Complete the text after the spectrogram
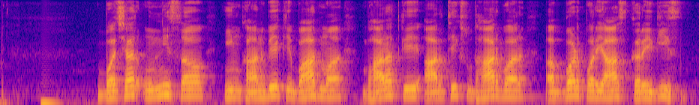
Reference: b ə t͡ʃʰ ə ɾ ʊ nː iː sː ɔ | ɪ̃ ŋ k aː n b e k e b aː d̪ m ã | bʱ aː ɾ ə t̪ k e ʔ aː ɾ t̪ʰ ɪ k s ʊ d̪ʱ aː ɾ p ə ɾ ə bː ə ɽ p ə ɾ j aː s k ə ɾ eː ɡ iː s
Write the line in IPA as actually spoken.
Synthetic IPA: b ə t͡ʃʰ ə ɾ ʊ nː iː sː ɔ | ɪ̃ ŋ k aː n b e k e b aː d̪ m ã | bʱ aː ɾ ə t̪ k e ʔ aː ɾ t̪ʰ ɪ k s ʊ d̪ʱ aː ɾ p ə ɾ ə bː ə ɽ p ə ɾ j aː s k ə ɾ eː ɡ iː s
